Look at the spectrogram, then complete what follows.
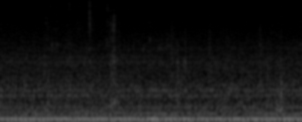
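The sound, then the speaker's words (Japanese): Quiet chewing of cold chicken nanban, with a few soft, moist bites and squishes over a steady low background hum. No one speaks. “冷たいまま食べるチキン南蛮いただきます”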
